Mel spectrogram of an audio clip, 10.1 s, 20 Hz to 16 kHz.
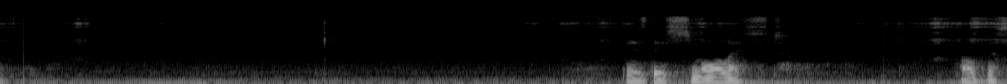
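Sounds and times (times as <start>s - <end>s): small click: 3.2s - 3.4s.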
